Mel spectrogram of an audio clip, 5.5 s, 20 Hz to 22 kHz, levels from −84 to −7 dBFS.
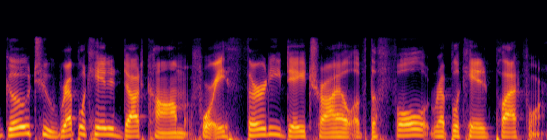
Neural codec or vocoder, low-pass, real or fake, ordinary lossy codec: none; 7.2 kHz; real; Opus, 64 kbps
